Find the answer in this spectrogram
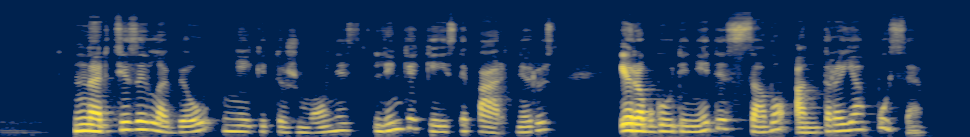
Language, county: Lithuanian, Utena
